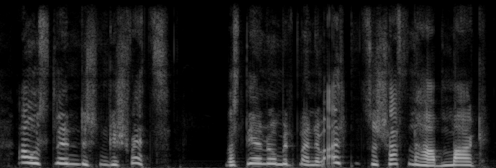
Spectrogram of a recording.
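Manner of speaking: high, grumbling woman's character voice; distrustful boatman's wife. A narrator's reading. Wife grumbles about her husband's suspect visitor, high distrustful voice.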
